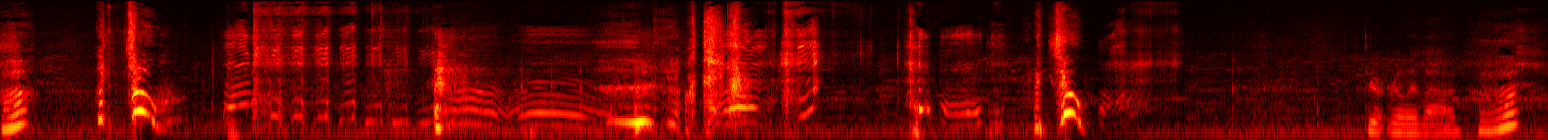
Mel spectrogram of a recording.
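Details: Person sneezing, with another person laughing at the sneeze.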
